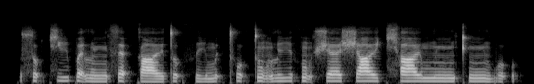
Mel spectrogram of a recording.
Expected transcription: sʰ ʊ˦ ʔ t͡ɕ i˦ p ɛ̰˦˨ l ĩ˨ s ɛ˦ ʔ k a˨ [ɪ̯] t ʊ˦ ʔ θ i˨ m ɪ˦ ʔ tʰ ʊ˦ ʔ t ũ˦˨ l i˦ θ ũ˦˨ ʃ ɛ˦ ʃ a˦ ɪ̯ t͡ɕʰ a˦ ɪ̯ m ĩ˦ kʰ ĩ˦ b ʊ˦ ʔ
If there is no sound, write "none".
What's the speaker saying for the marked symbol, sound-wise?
ɪ̯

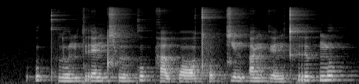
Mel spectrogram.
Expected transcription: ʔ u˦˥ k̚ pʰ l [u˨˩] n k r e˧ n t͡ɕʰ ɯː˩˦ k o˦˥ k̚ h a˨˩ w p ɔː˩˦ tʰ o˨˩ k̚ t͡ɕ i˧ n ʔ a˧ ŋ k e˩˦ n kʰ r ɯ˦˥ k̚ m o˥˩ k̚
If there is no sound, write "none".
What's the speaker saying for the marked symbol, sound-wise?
u˩˦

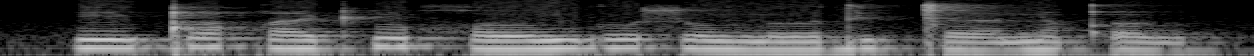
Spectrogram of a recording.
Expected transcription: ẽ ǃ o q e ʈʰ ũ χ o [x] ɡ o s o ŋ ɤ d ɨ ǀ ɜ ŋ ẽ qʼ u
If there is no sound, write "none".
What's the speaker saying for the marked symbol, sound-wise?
ŋ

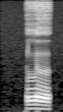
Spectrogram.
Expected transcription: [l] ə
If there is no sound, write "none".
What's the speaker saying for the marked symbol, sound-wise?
l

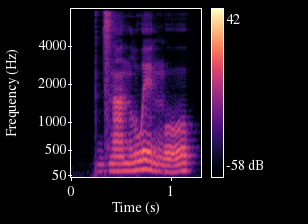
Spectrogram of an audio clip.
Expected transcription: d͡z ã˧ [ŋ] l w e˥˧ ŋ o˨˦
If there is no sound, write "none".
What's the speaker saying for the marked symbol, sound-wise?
n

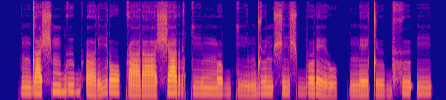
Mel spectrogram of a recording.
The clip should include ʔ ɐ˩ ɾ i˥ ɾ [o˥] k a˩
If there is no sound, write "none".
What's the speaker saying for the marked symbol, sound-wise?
o˥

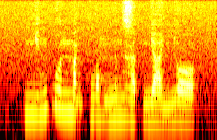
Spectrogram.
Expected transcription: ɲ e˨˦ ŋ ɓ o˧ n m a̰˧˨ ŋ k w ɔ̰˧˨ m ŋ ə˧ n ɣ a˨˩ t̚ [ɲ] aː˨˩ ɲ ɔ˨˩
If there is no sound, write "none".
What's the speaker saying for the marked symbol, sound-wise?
ɲ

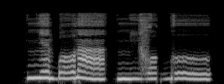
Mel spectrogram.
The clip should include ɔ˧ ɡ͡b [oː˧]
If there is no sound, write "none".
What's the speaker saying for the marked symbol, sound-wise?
oː˦˨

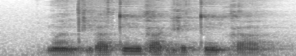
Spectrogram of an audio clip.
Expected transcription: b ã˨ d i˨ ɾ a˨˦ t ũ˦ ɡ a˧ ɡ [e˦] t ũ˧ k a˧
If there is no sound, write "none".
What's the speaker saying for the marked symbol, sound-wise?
e˦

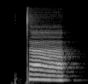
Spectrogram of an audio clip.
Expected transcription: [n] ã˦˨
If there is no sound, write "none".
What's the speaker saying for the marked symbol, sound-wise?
t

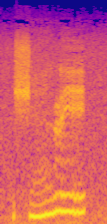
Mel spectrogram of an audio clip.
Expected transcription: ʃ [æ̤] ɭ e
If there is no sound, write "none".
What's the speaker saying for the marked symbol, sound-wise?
æ̤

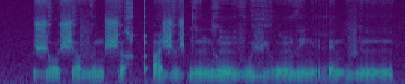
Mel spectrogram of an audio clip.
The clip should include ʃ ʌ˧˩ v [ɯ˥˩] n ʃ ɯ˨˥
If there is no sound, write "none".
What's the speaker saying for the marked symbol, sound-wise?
ɯ˥˩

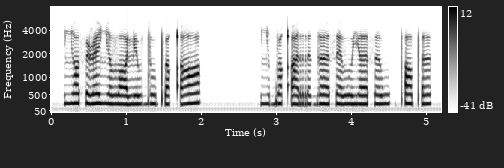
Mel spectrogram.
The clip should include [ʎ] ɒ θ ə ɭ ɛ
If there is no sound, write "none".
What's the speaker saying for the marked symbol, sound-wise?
ʎ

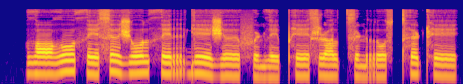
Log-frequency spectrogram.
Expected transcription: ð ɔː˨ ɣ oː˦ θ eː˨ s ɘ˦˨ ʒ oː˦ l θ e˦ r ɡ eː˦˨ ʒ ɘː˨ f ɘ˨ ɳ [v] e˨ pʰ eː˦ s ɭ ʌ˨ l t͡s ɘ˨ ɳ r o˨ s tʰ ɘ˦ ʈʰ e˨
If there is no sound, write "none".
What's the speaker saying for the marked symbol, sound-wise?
ð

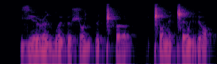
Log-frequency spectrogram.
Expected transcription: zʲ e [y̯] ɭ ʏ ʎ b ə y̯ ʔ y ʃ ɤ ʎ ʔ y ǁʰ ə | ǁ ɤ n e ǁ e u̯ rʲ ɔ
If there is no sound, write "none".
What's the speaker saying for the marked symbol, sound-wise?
y̯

